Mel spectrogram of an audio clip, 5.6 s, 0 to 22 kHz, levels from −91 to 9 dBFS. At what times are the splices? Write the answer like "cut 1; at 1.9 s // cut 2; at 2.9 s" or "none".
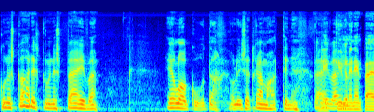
cut 1; at 4.7 s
